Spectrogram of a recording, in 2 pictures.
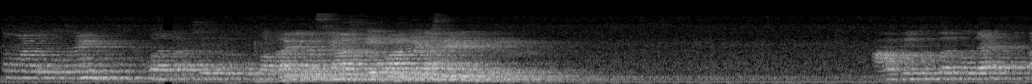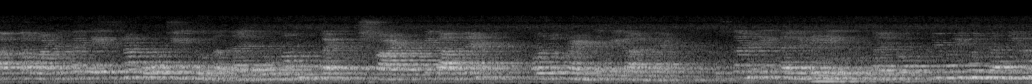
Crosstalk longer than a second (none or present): present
